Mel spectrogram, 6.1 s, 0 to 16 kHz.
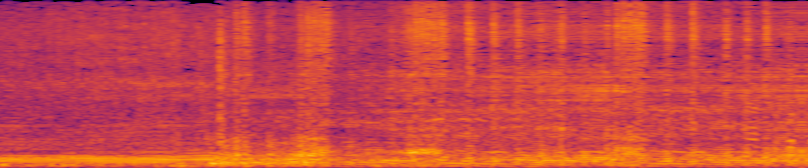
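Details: Yamaha RX King (2003–2004) two-stroke with a complaint of harsh engine noise, idling then blipped: a harsh, rattly clatter rides over the exhaust note.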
